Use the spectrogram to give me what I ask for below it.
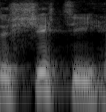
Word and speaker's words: Shitty: And so when I first got his application, I was like, it can't be pronounced Shitty. And he phones me up and he goes, hello, it's Mr. Shitty here.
